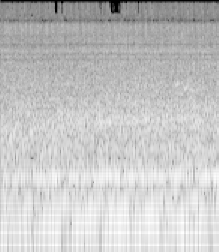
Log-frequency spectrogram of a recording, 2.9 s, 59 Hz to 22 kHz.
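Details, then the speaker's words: 2012 Lexus RX 350, Toyota 2GR-FE V6 with 148K miles, only routine maintenance: steady, even idle with a smooth low hum and a faint constant tone, no knocks or misses, a healthy engine. "as you can see the engine works like a beast there's nothing wrong with it there's a little dust all around it but um hopefully you can hear how good this engine is"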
